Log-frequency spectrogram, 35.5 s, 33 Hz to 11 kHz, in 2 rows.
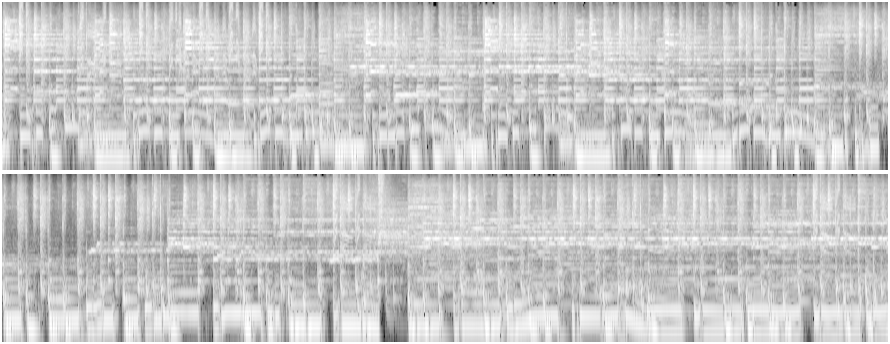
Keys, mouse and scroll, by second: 3.5 t, 4.4 click, 4.8-5.6 typing, 6.7 space, 9.6 click, 10.6 space, 15.7-18.2 drag, 18.2 ctrl+s, 18.8 right click, 19.5 click, 21.4 Return, 21.7-22.8 typing, 24.7 Return, 24.8-27.6 typing, 29.3 click, 31.3 space, 34.3 space.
